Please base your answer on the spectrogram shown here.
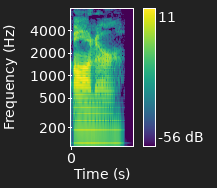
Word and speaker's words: honor: We use an before some words beginning with h when the h is silent. Examples. An honor. An hour. An honest man. An heir. The h is not pronounced in these words.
